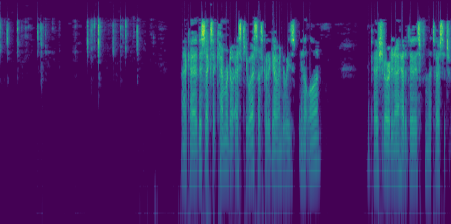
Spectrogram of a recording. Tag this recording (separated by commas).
Speech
